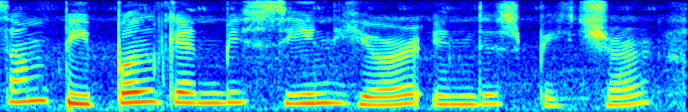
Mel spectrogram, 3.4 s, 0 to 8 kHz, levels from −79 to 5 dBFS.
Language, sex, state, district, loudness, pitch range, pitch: English, female, Assam, Kamrup Metropolitan, -18 LUFS, 220-270 Hz, 245 Hz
